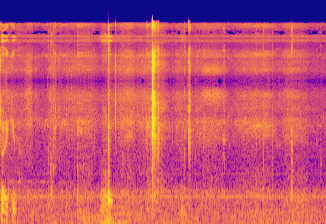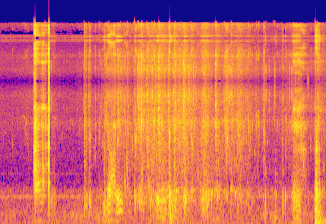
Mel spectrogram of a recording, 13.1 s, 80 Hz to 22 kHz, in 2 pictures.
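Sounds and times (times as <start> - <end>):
fish splashing: 8.2 - 12.2.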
